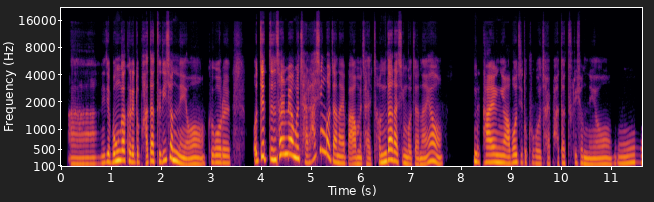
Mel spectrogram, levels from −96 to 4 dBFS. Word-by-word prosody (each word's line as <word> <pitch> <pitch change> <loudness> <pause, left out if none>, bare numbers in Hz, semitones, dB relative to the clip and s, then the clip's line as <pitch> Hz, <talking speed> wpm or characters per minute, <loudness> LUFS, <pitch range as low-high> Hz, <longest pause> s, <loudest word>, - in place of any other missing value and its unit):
아 150 0 -7
이제 175 +4 -1
뭔가 225 +6 +6
그래도 190 -5 -1
받아들이셨네요. 170 - +1
그거를 175 -2 -3 0.4
어쨌든 255 +1 +4
설명을 365 -2 +5
잘 170 -9 -8
하신거잖아요. 280 - -1
마음을 150 0 -3
잘 145 -1 -10
전달하신 190 - +2
거잖아요. 150 +5 -2 0.6
근데 200 -4 0
다행히 185 0 +1
아버지도 175 +3 -3
그걸 155 -3 -10
잘 145 - -14
받아들이셨네요. 145 -4 -6
오. 165 +3 -4
175 Hz, 325 characters per minute, -20 LUFS, 150-210 Hz, 0.6 s, 뭔가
